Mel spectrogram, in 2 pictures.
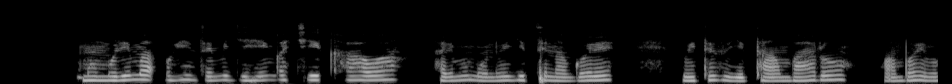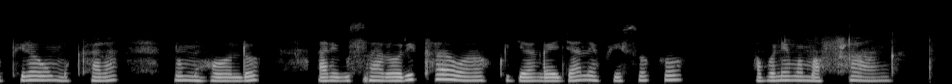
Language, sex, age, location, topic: Kinyarwanda, female, 25-35, Nyagatare, agriculture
